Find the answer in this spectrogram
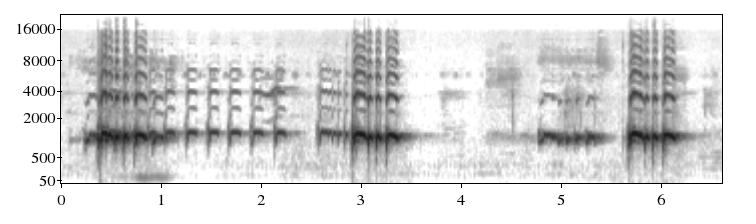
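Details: Vigorous local zebra dove whose song is used to goad other doves into singing: a loud rapid burst followed by five spaced coos, a second burst, a short rolling phrase and a final loud burst.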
